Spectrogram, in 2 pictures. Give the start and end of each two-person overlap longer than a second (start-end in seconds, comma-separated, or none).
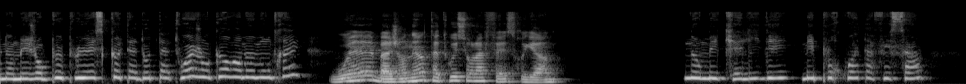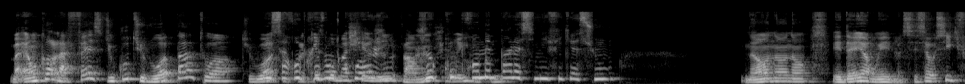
12.2-14.7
